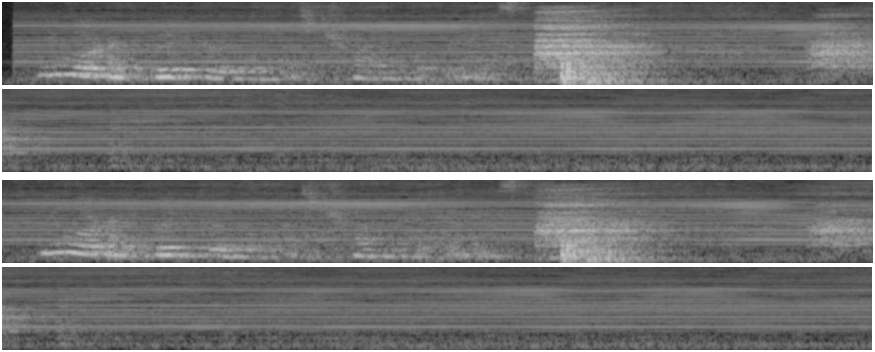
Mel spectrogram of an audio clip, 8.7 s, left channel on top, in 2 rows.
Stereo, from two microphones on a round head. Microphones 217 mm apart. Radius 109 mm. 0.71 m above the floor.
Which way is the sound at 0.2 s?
25° left (ahead or behind).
